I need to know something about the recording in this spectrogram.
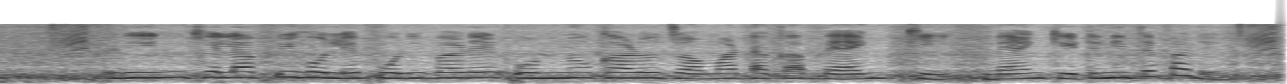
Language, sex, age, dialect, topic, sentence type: Bengali, female, 18-24, Western, banking, question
